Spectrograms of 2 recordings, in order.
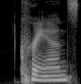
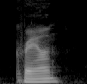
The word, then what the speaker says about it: crayon: So is that just crown? Like a single syllable for you? – Crayon. – Crayon. – Okay. – Duh. – I always thought it was two syllable. Crayon.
